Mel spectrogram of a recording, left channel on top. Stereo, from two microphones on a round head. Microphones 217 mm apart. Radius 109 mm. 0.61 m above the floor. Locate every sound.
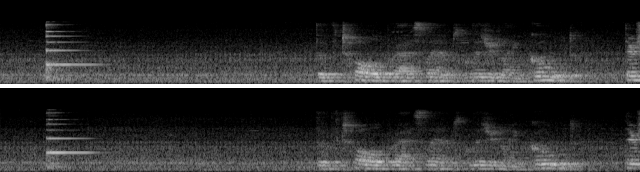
0.5 s a guitar: 60° left (ahead or behind), 1.0 m
3.2 s a woman speaking: 40° left (ahead or behind), 2.0 m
